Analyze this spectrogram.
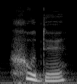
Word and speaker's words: Chudy: Chudy, skinny. Chory, ill. Note that CH is always pronounced as H. Avoid the tendency to pronounce CH as K or Ch.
